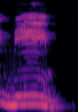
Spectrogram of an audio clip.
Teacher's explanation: அப்ப அந்த ஏ வை நல்லா நீட்டி நே ஏ ன்னு சொல்றோம் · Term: நெடில் ஏ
